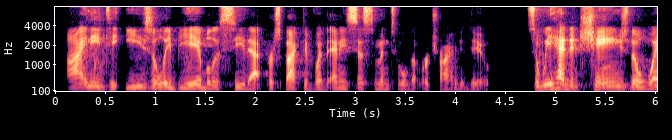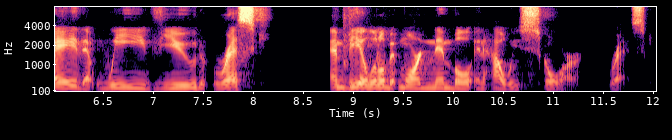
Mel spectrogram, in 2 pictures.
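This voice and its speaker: A man on a conference panel answering a question in an earnest way, talking in quick bursts and checking in with "right?". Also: lowish voice, pushed and bright. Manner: earnest, fast bursts, repeats points with "right?". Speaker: panelist from a risk and audit team. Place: conference stage.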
